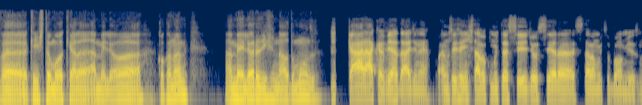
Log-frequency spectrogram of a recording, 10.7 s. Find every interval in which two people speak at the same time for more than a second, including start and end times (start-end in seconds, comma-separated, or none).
none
